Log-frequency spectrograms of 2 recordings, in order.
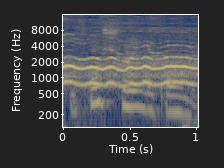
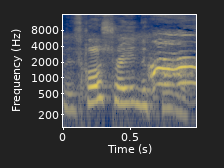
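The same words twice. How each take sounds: First: Very high squeaky repeat; high squeal. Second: Said in the usual way. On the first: Pretend. Repeats line, second take squealed.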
